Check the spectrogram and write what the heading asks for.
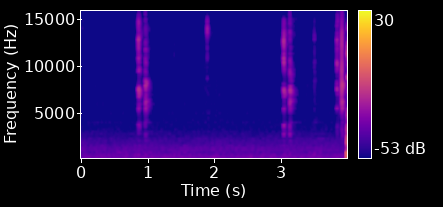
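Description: Near silence, broken by a few faint computer clicks: one about a second in and a short pair about three seconds in.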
